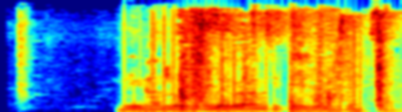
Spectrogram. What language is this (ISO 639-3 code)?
ben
